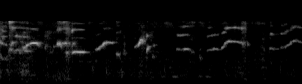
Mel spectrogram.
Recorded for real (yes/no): no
